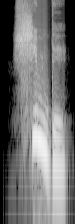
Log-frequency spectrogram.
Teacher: words that have the stress on their first syllables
